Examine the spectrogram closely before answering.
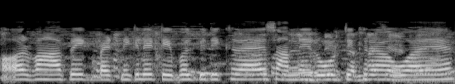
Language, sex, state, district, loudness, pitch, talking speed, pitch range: Hindi, female, Maharashtra, Gondia, -14 LUFS, 230 Hz, 250 wpm, 220-235 Hz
